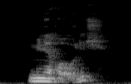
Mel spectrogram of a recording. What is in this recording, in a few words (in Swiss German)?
"mineralisch", alsace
